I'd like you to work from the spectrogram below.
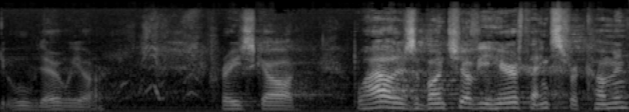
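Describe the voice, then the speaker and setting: A soft-spoken man at a moderate pace with ordinary pitch variation, over noticeable background noise. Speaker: preacher. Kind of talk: sermon. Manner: varies between loud and soft. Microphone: loud and echoey.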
